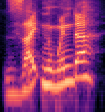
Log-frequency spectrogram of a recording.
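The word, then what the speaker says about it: Zeitenwende: there's a German term I looked up the pronunciation ziton winda means the changing of the times so I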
